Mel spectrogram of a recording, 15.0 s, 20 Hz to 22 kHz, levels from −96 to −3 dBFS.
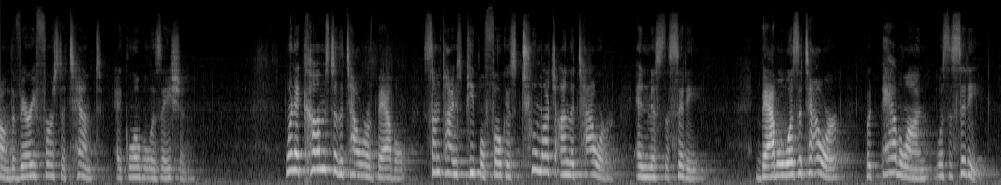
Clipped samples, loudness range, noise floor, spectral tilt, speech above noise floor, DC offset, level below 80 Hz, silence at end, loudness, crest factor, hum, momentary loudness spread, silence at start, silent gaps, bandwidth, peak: under 0.1%; 6 LU; -63 dBFS; -5 dB/octave; 29 dB; under 0.1%; -64 dBFS; 0.05 s; -34 LUFS; 20 dB; none; 15 LU; 0 s; none; 16.5 kHz; -14 dBFS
